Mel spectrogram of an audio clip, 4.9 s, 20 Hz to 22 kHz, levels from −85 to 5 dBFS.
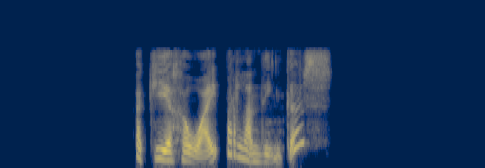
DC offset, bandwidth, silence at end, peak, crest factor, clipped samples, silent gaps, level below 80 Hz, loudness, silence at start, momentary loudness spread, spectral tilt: under 0.1%; 7.8 kHz; 1.55 s; -2 dBFS; 22 dB; under 0.1%; 2.21-2.26 s; -64 dBFS; -20 LUFS; 1.35 s; 11 LU; -4.5 dB/octave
